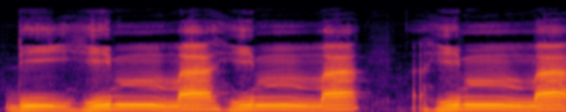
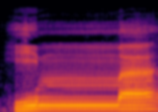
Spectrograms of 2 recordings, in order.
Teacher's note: mim sukunnya ini melebur masuk ke huruf mim yang ada tanda bacanya ini gitu. Jadi dibacanya cuma satu himma begitu. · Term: idgham mimi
